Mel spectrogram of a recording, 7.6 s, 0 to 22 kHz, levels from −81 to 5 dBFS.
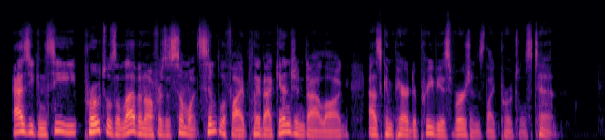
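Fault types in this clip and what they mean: Adaptive stream starting at a low bitrate: the player grabbed a cheap, low-quality version first so playback could start right away, then switched up once it had a read on the connection. For the first 4.0 s the top end is thin and sounds synthesized, with stronger codec artefacts, which fits a roughly 20 kbit/s HE-AAC stream. At 4.0 s it jumps cleanly, no gap, to something like 96 kbit/s AAC-LC, though even then nothing reaches above about 14.9 kHz.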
